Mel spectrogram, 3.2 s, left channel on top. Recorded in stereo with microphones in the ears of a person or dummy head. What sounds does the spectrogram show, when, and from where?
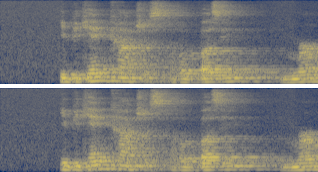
0.6 s a man speaking: 75° left (ahead or behind), 1.6 m; by 3.2 s 10° left (ahead or behind), 1.3 m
